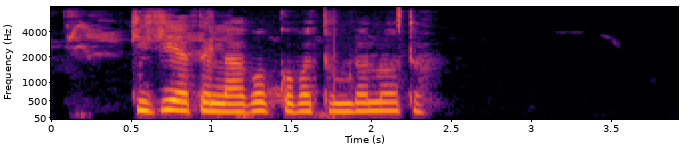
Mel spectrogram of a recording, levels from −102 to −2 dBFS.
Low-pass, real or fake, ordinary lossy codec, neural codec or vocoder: 7.2 kHz; real; AAC, 32 kbps; none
